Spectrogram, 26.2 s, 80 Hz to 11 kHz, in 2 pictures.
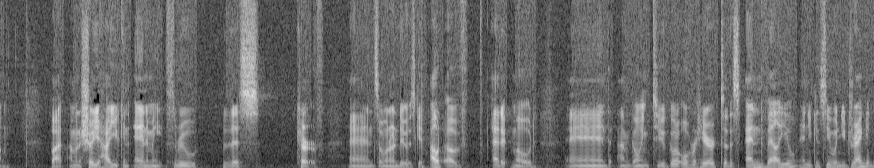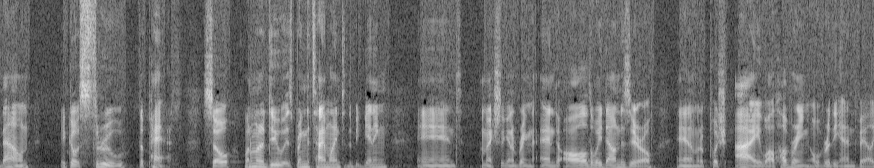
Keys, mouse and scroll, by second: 0.8 middle click, 1.2-1.7 scroll up 1, 1.7-3.5 middle drag, 6.3 Tab, 17.7-19.4 drag, 20.5-22.1 drag.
